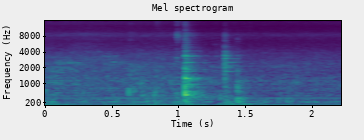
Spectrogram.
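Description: A glass lid clinks down onto a pan.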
